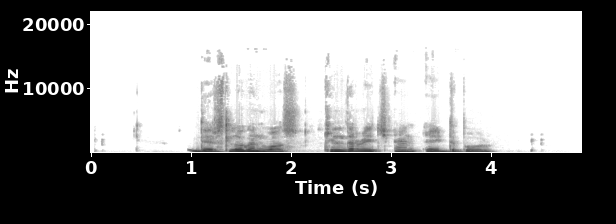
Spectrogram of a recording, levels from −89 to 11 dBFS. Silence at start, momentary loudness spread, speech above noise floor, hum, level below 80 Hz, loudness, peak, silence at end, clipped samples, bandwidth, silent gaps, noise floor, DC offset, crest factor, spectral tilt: 0.95 s; 13 LU; 52 dB; none; -62 dBFS; -20 LUFS; -6 dBFS; 0.9 s; under 0.1%; 12 kHz; none; -71 dBFS; under 0.1%; 16 dB; -7.5 dB/octave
